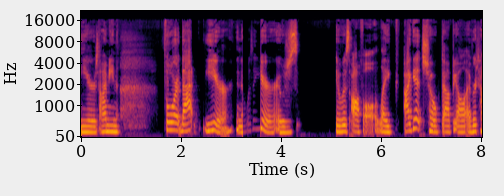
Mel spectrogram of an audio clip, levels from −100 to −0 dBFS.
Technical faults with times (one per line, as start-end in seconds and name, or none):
3.23-3.59 audio dropout to a faint residue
